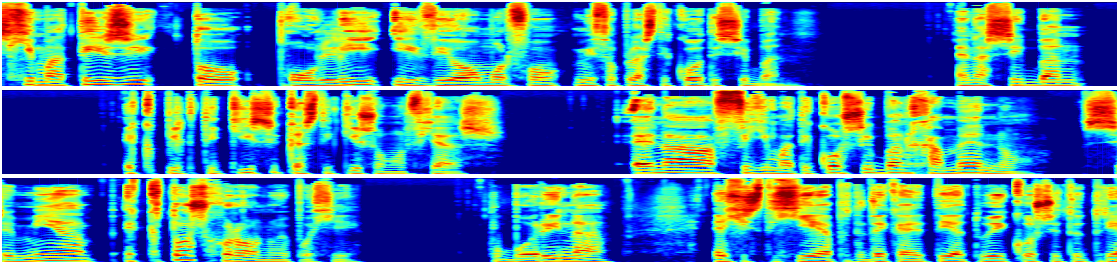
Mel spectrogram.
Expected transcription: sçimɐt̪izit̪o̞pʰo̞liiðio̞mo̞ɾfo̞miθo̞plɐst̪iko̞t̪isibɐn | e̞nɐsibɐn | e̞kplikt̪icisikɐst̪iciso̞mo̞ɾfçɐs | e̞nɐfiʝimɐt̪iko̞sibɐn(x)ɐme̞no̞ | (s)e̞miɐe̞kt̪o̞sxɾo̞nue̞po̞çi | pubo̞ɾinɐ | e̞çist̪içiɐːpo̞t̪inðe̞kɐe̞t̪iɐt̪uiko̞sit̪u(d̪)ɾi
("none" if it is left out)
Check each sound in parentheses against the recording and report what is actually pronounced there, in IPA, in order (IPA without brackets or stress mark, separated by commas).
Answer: x, s, t̪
